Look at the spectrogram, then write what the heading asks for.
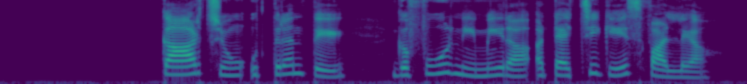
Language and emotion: Punjabi, neutral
